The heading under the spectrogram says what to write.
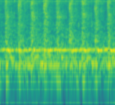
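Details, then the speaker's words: CNY embroidery machine test-run after repairing a total jam. Quick, even needle chatter with a steady hum and no snags or knocks; runs smoothly with no problems and is ready to ship. "Oke, tidak ada kendala ya. Saya nyatain ini. Oke. Sudah halus, tidak ada kendala."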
